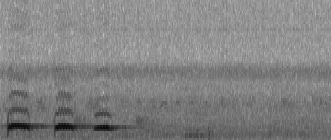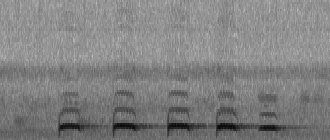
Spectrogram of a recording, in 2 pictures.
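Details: Jungle owlet hooting: three quick clear notes, a quiet pause of nearly three seconds, then a burst of five more evenly spaced, slightly arched notes; low steady hum behind.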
